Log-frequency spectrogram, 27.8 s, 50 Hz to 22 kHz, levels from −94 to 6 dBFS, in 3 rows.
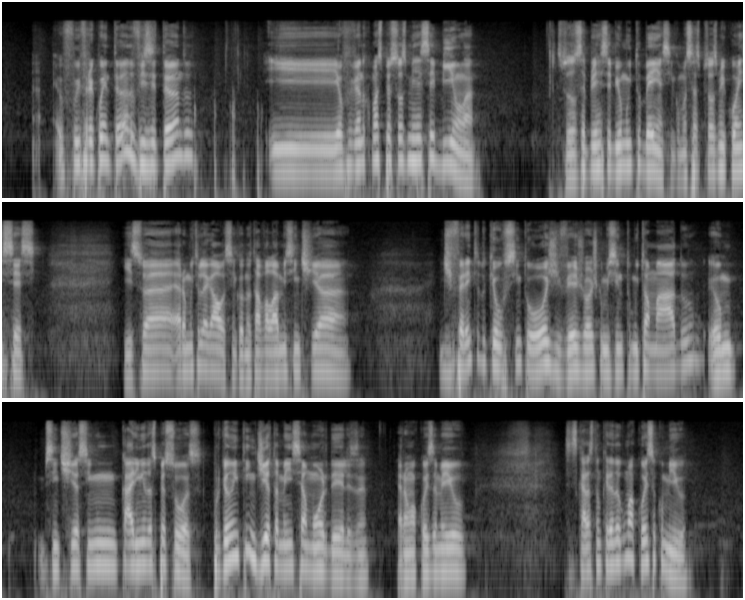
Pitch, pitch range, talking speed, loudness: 125 Hz, 115-140 Hz, 180 wpm, -23 LUFS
